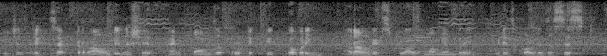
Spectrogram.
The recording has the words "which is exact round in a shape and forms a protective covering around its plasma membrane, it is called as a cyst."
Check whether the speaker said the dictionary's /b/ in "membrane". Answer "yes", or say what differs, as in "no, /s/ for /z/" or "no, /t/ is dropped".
yes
